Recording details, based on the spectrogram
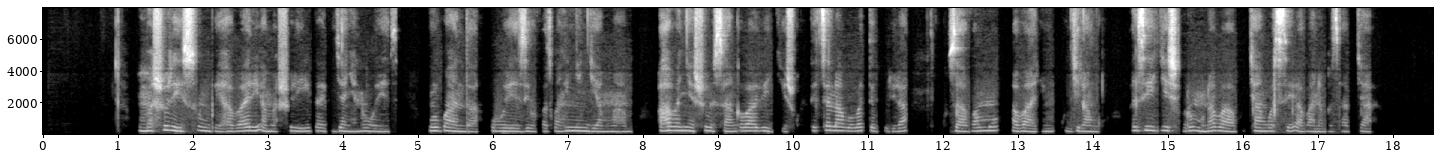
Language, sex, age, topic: Kinyarwanda, female, 18-24, education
